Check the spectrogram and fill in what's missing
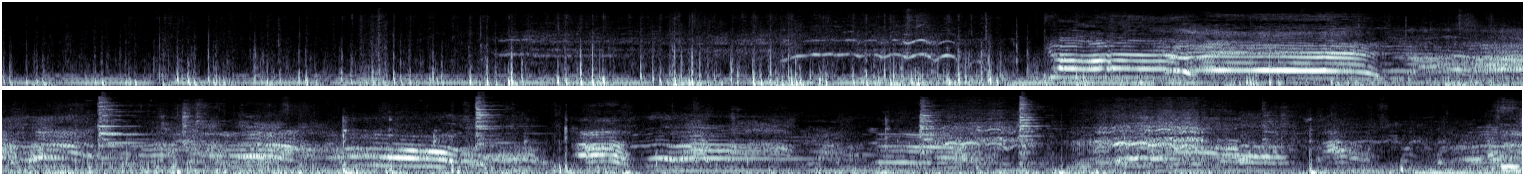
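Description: Horses neighing and whinnying over clopping hooves in a medieval battle scene on a plain, several loud close calls rising above a busy background with a voice narrating underneath.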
